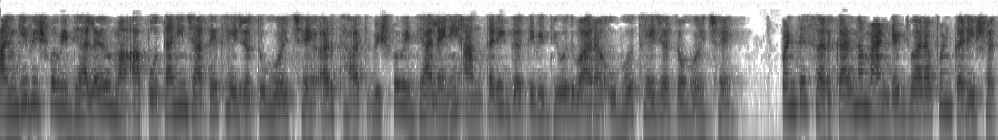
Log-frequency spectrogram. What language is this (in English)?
Gujarati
